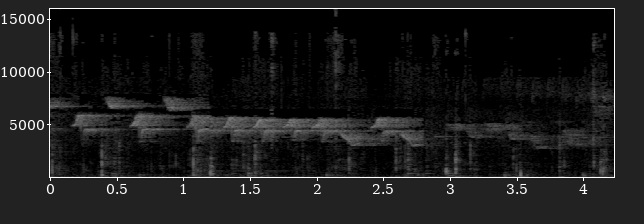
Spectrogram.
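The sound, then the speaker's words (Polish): A European pied flycatcher gives thin, high calls in quick succession, fairly clear, over scattered soft knocks and footstep-like clicks. “Operator mi ucieka, mam muchówkę żołobną teraz z drugiego podejścia.”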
